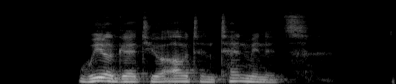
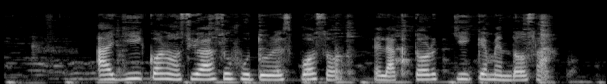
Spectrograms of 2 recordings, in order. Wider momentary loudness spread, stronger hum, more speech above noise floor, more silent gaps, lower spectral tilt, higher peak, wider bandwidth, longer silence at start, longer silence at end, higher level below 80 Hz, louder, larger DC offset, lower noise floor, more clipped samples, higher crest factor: first, 16 LU vs 11 LU; neither; first, 60 dB vs 25 dB; neither; first, -7 dB/octave vs -5 dB/octave; second, -12 dBFS vs 0 dBFS; about the same, 11.5 kHz vs 11.5 kHz; first, 0.8 s vs 0.05 s; first, 0.9 s vs 0.05 s; second, -66 dBFS vs -44 dBFS; second, -28 LUFS vs -18 LUFS; neither; first, -88 dBFS vs -42 dBFS; neither; about the same, 18 dB vs 18 dB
